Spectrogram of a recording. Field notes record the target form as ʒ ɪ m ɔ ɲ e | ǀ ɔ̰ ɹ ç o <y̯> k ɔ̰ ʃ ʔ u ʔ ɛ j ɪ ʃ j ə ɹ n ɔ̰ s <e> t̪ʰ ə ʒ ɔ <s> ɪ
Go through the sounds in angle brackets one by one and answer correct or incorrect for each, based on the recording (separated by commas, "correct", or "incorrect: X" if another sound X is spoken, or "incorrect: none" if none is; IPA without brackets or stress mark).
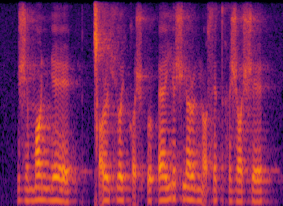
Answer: correct, correct, incorrect: ʃ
